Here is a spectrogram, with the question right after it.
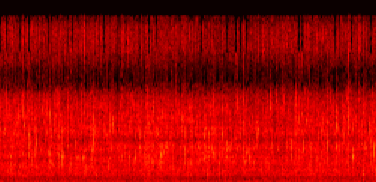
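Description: Fish shallow-fries in a small amount of oil, giving a constant bright crackling sizzle with fine popping that stays even and close throughout, with no talking.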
